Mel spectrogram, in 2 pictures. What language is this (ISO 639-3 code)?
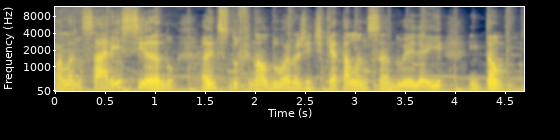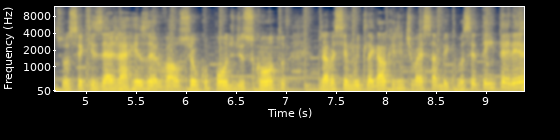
por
